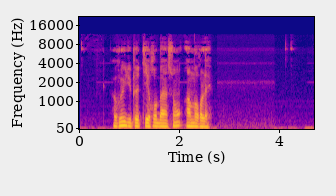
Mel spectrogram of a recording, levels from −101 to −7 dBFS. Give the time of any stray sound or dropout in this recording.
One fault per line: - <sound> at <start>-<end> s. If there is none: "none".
none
